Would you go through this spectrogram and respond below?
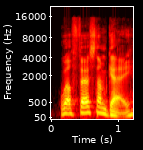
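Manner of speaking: loud, very British, put-on posh gentleman accent. Trying out accents, answering a question in a very British accent. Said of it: "You sounded very British".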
